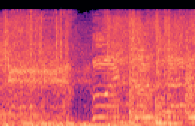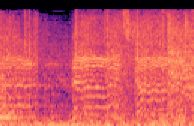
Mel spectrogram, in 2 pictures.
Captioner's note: can rattles with the background action music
